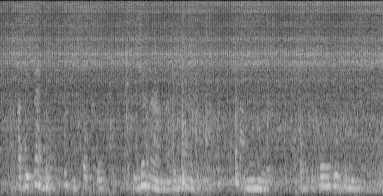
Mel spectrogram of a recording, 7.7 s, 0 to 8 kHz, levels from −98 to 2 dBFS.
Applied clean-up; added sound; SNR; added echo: none; Engine; 0 dB; none.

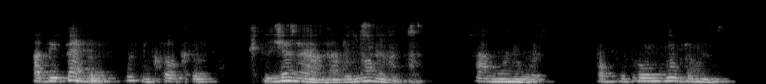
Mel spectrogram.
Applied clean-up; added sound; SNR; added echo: neural mask model Resemble Enhance denoiser.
